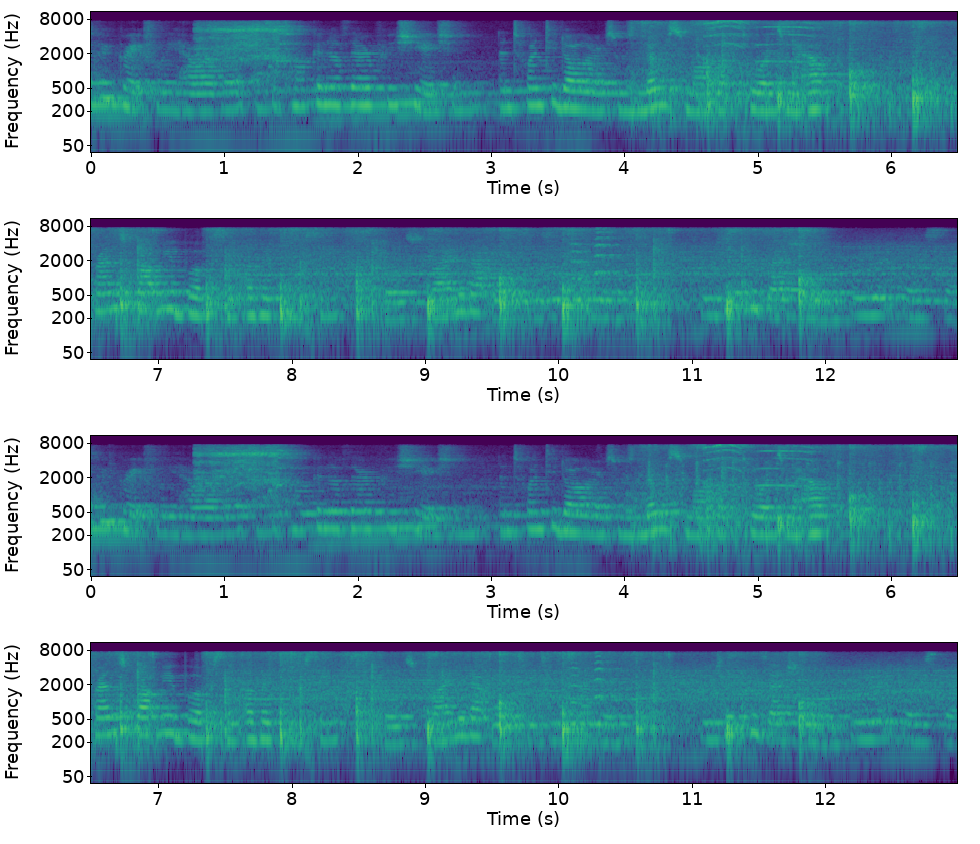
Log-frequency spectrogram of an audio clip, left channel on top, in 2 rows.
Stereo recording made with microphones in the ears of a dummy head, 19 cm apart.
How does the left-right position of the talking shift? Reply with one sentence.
In this clip you hear the talking move to the right.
